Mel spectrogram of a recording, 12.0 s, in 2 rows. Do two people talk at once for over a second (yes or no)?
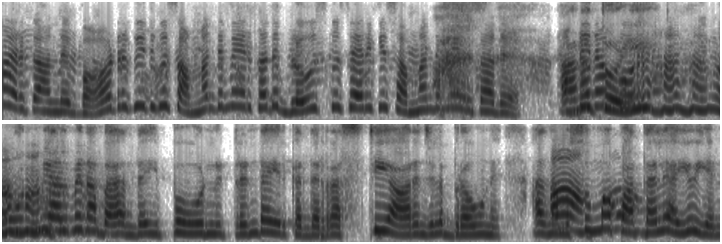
no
